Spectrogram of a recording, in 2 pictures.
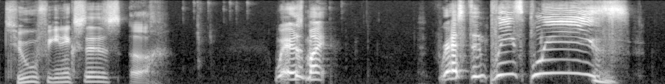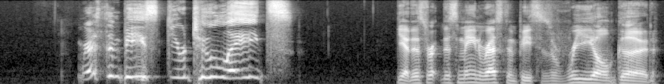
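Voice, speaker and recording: A man's voice: sits high, huge pitch swings, very slow, long pauses, no echo, studio quality. A man livestreaming, chatting through a headset mic as he plays and reacts aloud to his game and his chat. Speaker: livestreamer and card game player. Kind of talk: live gameplay commentary.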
